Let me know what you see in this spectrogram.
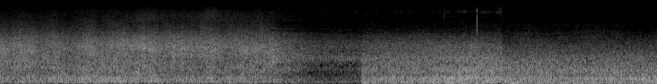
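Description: A Eurostar high-speed train passing at speed: a steady rushing noise of wheels and air that fades out about three seconds in. Then, from an abrupt start, steady motorway traffic noise with wind on the microphone.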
